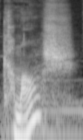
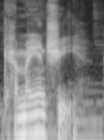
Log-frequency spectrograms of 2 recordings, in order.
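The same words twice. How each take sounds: First: It is said with a French-sounding pronunciation. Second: It is said with an American-sounding pronunciation. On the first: "I'm putting too much of my French into it" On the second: "How did Americans say it?"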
